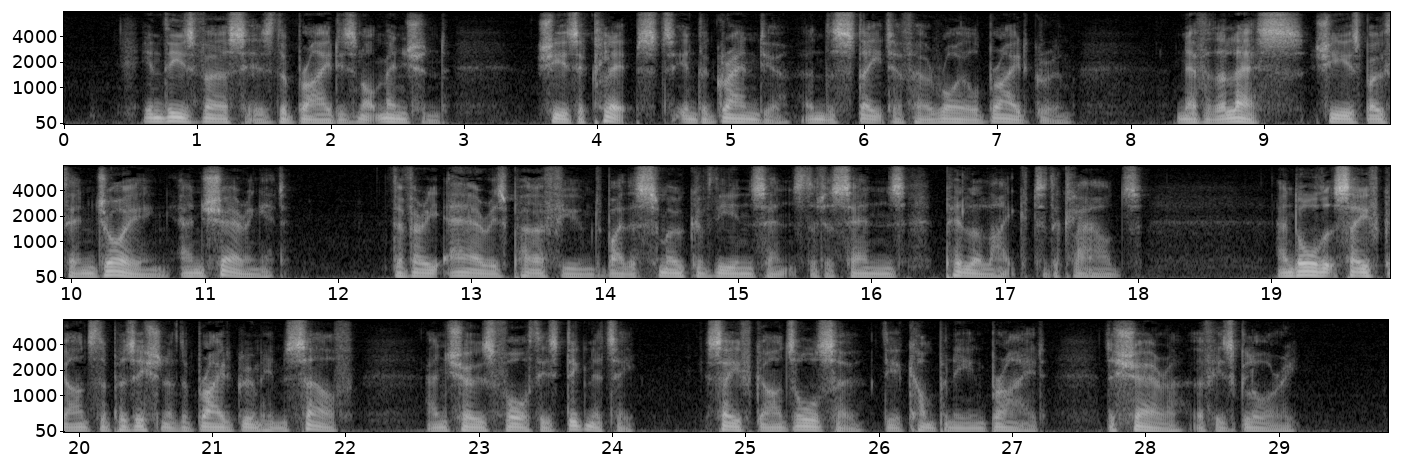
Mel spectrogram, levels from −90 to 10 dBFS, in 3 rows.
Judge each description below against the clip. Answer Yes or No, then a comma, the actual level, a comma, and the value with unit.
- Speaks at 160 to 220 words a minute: No, average, 145 wpm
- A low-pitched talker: Yes, very low, 75 Hz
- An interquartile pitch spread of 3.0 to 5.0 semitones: Yes, average, 3.3 semitones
